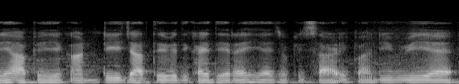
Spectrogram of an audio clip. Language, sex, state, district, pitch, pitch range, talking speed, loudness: Hindi, male, Jharkhand, Deoghar, 100 Hz, 95-105 Hz, 210 wpm, -21 LUFS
